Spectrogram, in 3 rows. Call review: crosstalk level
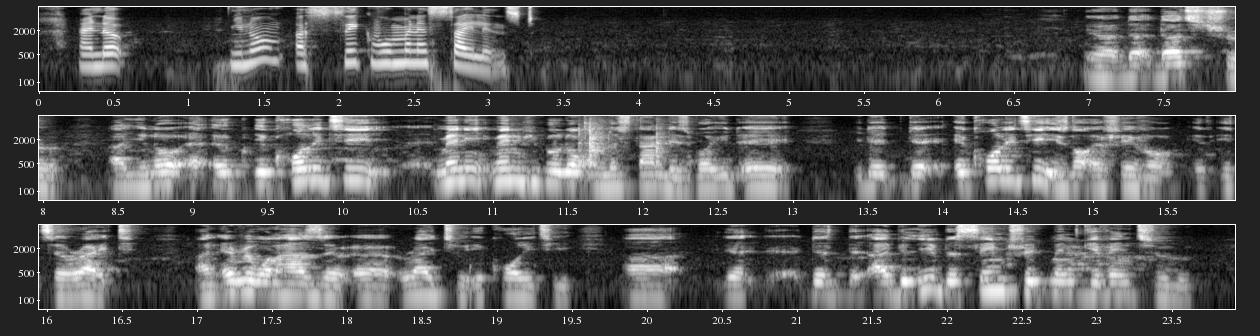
none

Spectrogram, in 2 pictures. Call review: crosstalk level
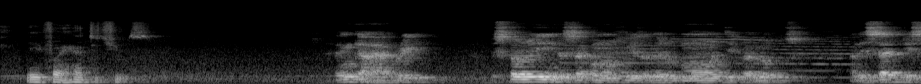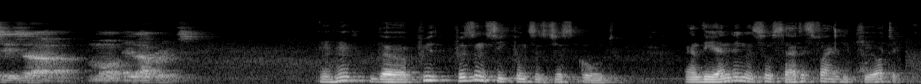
none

